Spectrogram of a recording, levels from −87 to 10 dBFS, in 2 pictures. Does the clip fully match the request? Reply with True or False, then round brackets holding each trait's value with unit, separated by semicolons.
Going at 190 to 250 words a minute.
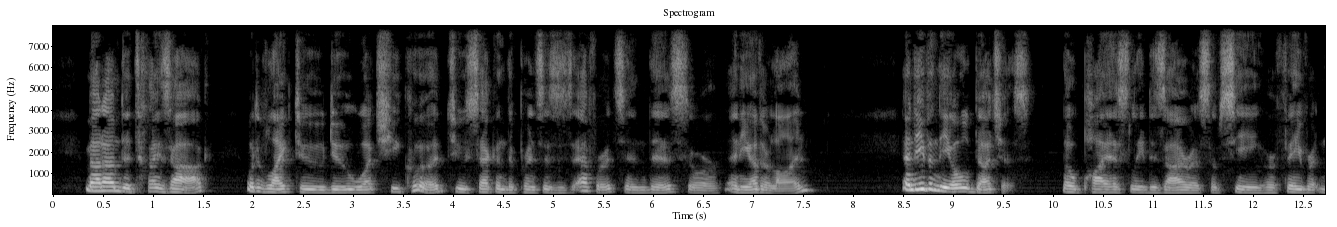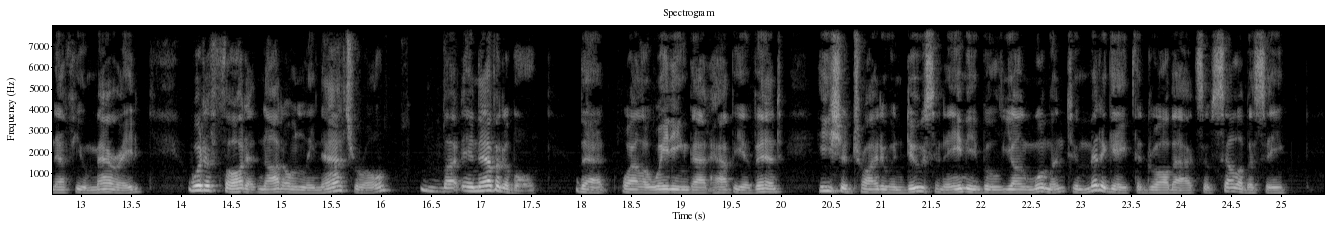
False (155 wpm)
